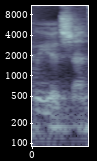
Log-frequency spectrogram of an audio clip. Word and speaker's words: SHN: Yeah, so we went with Shen, spelled SHN.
